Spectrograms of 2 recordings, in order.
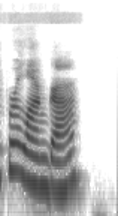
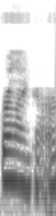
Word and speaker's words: Berlanga: And again, everyone watching, listening, Berlanga. Did I pronounce that correctly? Yeah, perfect. Berlanga, okay.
